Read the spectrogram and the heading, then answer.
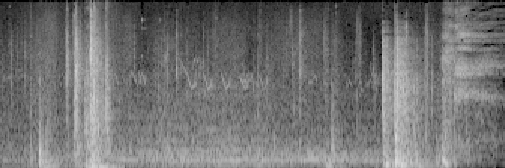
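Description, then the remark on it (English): A door closes gently, with a couple of soft thuds and latch clicks early on and another muted clunk near the end, over a low background hum with no talking. “Not a slam, okay. Just a gentle closing.”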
